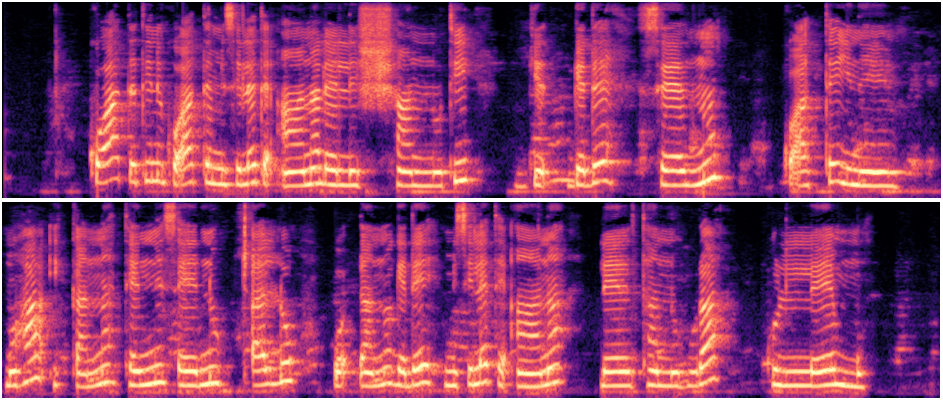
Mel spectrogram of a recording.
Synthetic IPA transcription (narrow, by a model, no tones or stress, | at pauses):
kɔʔat̪ːɛt̪ɪnɪkɔʔɐt̪ːɛmɪsɪlɛt̪ɛʔaːnɐleːlːɪʃɐnːʊt̪ɪ | ɡɛd̪ɛseːnːʊ | kɔ̰ʔɐt̪ːɛjɪneːmɔɦɐɪkːɐnːɐt̪ɛnːɛseːnːʊt͡ʃʼɐlːʊwɔɗːɐnːɔɡɛd̪ɛmɪsɪlɛt̪ɛʔaːnɐ | le̞ːlt̪ɐnːɔhʊɾɐ | kʊlːeːmːɔ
